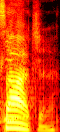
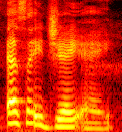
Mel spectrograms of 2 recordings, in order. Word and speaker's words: Saja: all Saja. Saja, yeah, that's Saja. correct. Yeah. Okay. It's Saja, but it's pronounced with a little softer J, Saja. And Saja. it's Korean for lion, if you ever need a lion in Korea.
